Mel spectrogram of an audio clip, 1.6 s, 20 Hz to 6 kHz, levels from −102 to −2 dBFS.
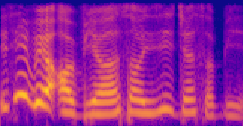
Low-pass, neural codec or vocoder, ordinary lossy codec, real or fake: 5.4 kHz; none; none; real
